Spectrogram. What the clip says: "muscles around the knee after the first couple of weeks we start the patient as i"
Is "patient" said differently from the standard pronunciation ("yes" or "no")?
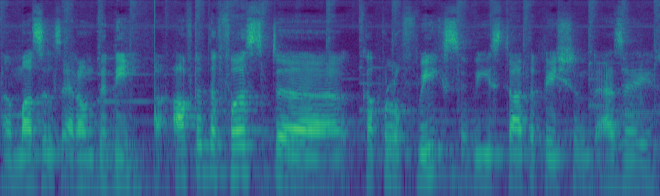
no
